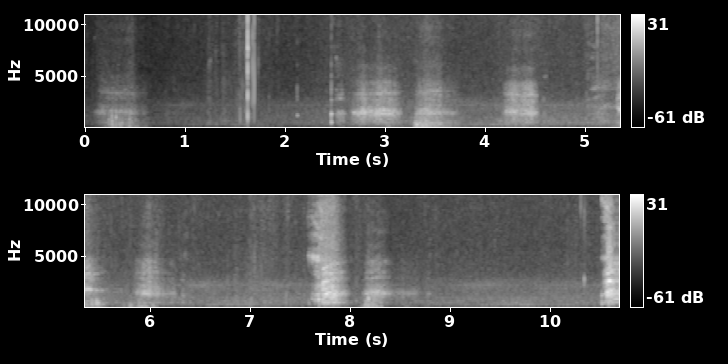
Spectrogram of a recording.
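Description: A man breathing hard from exertion during press-ups: short, forceful breaths in and out, roughly one every second, several in quick pairs.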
